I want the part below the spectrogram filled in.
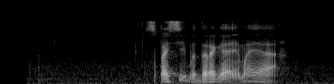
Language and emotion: Russian, positive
